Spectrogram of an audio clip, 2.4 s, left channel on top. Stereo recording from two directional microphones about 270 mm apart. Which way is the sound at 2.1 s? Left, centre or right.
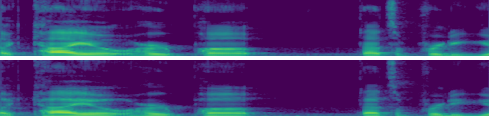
Right.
